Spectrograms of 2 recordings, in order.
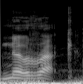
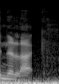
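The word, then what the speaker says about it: น่ารัก: cute by the way it's actually no rack but no one pronounces yard now though so just say nalak what do you think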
